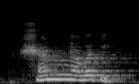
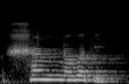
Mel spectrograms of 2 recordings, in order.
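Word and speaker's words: षण्णवति: The ta of shat becomes na because of the na next to it. So, shan. The na of navati also becomes na because of the previous word shat has sh in it. So, in effect, the word 96, shan navati, as written here, shan navati. Note, this sh also is sh and not sh, shannavati.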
